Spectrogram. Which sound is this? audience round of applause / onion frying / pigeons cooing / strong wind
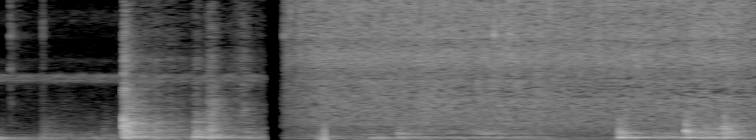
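onion frying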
